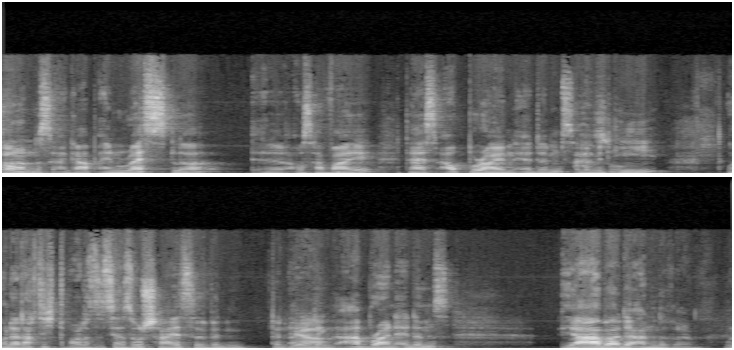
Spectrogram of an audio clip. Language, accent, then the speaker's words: German; Krefeld, North Rhine-Westphalia, Germany; Ich war so 12 oder 14 oder 37 oder weiß ich nicht mehr. Und habe ich rausgefunden, dass es so ein Dings bei uns in Krefeld gab.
